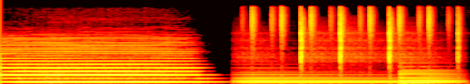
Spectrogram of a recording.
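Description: Cello bowing the note E with the first finger on the D string, a steady, rich sustained tone held for several seconds, followed by a few more bowed notes with faint string clicks.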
